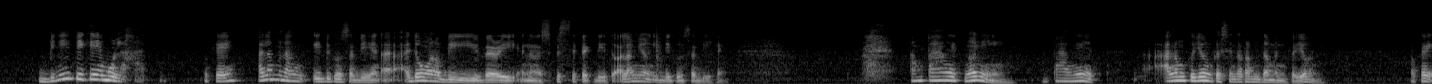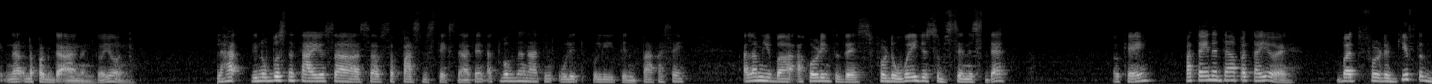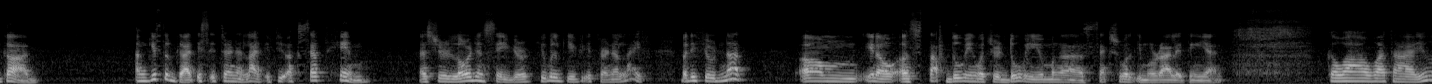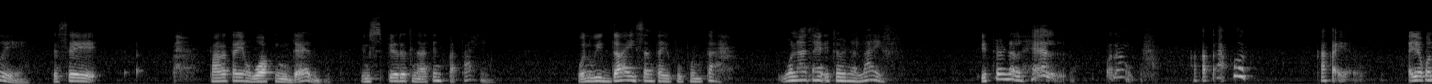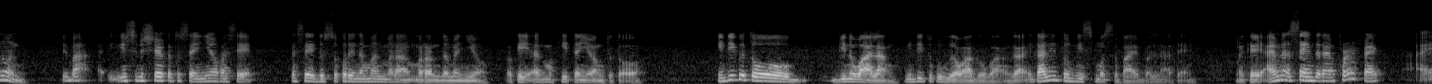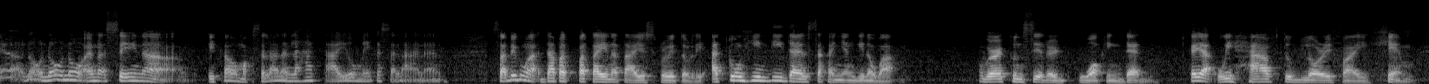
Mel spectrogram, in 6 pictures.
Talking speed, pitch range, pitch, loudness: 165 wpm, 115-170 Hz, 140 Hz, -27 LUFS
